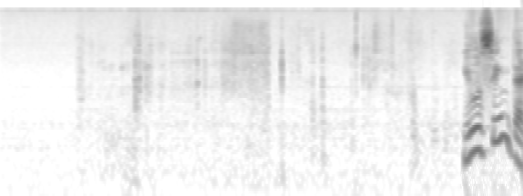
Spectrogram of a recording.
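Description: Stiff paper rustles as it is handled.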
